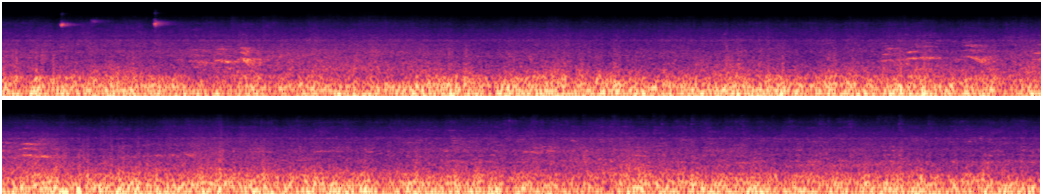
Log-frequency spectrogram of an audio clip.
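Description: Wind rushes loudly past as a bicycle rides along.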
